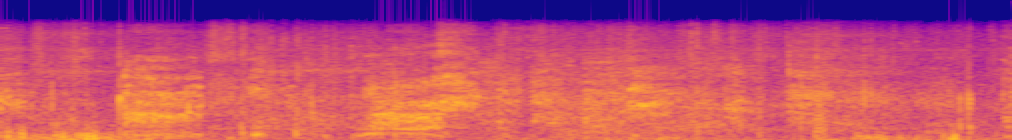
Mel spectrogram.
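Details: Šarplaninac dogs in a home yard bark loudly, giving harsh, noisy barks roughly a second apart, over a rustling background.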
